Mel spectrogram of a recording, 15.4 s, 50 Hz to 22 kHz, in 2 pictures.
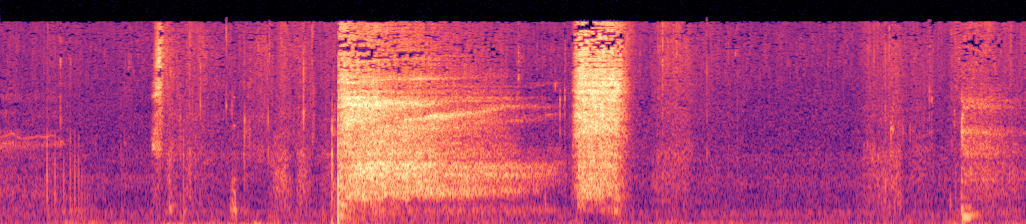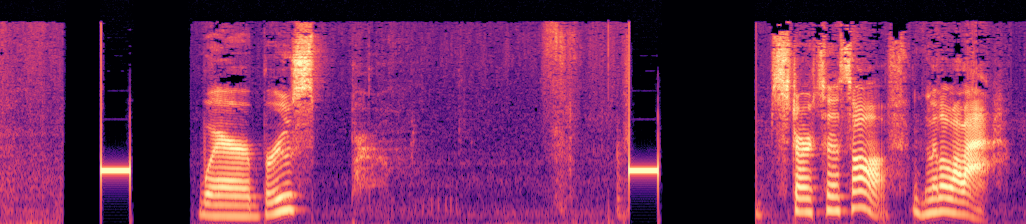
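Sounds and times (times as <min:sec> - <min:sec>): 
rustling: 0:00.4 - 0:02.5, 0:04.8 - 0:07.2
person sneezing: 0:02.5 - 0:04.8
person sniffling: 0:02.5 - 0:04.8
speech: 0:09.2 - 0:10.2, 0:13.6 - 0:15.2.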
